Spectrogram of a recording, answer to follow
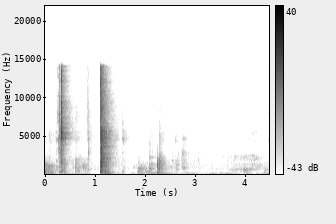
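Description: Wooden chopsticks knocking against the side of a metal cooking pot as the contents are stirred: three sharp knocks, the loudest about a second in.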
